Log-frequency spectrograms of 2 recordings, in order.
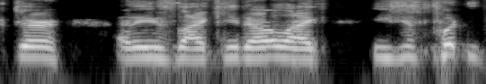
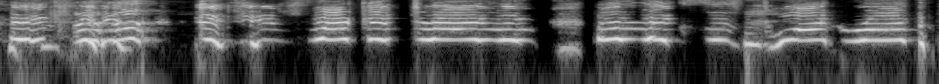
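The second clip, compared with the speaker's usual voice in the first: high, giddy voice breaking with laughter; laughing happily. Real, not acted. Retelling the motorcycle scene to friends, helpless laughter. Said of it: "how happy I sound right now".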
